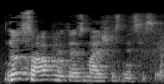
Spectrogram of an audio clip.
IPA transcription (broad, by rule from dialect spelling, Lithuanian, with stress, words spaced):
ˈnʊ sʊ ˈɐʊklʲeːtoːjɛɪs ˈmɐ ɪʃʲˈʋʲɪs nʲɛˈsʲɪsʲɛkʲɪ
